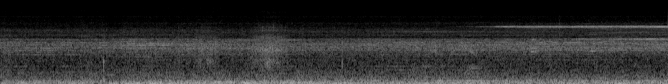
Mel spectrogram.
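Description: Freight train running past with a steady low rumble; a thin high-pitched wheel squeal starts about five seconds in and holds.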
